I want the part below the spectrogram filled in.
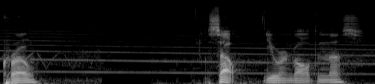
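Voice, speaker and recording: A man's voice: low-pitched, little pitch movement. A man playing a cocky, world-weary police detective in a cyberpunk audio roleplay, sarcastic and needling in his delivery. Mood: sardonic, suspicious. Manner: sarcastic, taunting, casual drawn-out jabs. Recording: clear background noise, sirens and street ambience.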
